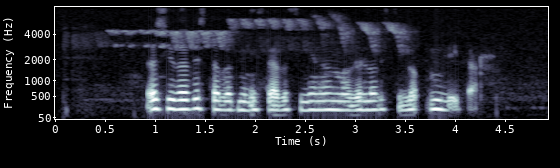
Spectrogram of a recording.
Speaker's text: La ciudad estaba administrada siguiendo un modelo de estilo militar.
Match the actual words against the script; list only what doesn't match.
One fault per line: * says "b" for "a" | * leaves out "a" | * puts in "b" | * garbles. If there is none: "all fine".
all fine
